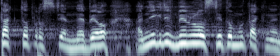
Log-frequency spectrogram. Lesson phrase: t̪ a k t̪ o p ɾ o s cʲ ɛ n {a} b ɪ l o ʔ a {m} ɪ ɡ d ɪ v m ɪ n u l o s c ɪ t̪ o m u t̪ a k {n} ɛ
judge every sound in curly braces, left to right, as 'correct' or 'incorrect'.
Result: incorrect: ɛ, incorrect: ɲ, correct

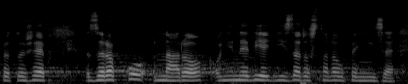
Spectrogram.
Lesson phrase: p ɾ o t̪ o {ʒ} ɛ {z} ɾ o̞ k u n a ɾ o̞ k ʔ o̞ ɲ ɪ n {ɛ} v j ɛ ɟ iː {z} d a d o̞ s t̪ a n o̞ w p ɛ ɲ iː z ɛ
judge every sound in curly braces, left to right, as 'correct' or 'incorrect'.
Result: correct, correct, correct, correct

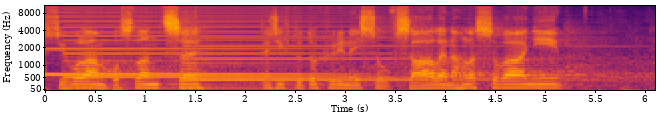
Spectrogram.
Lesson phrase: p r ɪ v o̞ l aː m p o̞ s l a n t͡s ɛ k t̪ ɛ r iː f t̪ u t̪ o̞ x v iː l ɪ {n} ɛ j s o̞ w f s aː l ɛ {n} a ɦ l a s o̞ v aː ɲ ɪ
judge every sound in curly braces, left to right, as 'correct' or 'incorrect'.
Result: correct, correct

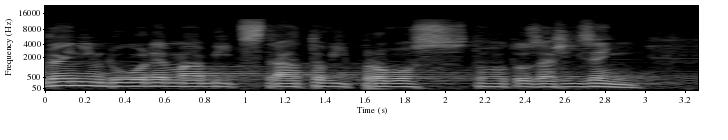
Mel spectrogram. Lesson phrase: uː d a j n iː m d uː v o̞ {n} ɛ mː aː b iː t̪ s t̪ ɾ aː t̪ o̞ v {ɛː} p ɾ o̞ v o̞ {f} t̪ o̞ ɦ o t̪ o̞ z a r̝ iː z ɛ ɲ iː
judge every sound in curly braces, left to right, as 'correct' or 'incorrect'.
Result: incorrect: d, incorrect: iː, incorrect: s

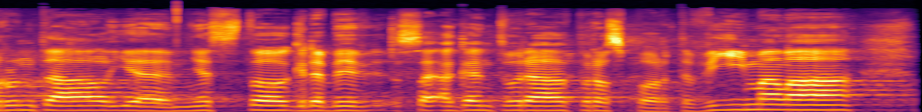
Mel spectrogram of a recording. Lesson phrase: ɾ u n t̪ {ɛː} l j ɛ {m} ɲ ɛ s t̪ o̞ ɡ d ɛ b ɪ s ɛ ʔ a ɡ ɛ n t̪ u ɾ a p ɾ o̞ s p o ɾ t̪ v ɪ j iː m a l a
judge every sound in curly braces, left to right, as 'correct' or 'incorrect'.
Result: incorrect: aː, correct

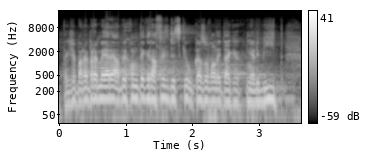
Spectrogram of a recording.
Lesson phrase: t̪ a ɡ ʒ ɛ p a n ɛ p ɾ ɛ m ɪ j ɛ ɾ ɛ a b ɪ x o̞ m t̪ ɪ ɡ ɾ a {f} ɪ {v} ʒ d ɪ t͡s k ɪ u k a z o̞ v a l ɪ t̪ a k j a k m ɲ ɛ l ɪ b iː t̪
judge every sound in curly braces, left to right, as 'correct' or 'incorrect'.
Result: correct, correct

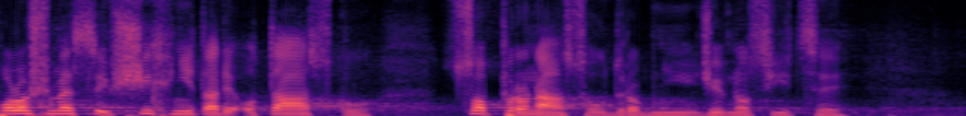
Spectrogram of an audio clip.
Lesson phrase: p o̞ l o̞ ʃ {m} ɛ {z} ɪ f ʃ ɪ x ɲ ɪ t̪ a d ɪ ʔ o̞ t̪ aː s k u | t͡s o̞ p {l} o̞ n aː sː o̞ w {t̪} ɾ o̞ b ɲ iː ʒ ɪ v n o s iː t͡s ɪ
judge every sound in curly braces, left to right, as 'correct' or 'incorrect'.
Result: correct, incorrect: s, incorrect: ɾ, incorrect: d̪

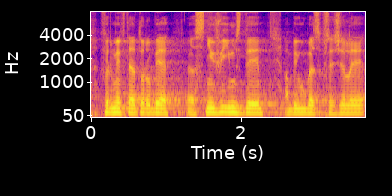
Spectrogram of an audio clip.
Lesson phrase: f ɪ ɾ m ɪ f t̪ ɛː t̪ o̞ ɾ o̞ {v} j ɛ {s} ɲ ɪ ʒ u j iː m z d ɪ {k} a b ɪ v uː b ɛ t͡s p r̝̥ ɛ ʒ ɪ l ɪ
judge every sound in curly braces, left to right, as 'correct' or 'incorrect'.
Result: incorrect: b, correct, incorrect: ʔ

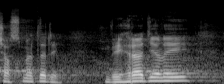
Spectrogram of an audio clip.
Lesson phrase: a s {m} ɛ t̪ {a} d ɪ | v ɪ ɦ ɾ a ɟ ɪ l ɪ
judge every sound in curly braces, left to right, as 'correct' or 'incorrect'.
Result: correct, incorrect: ɛ

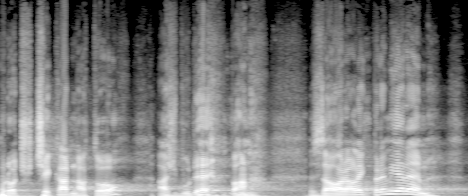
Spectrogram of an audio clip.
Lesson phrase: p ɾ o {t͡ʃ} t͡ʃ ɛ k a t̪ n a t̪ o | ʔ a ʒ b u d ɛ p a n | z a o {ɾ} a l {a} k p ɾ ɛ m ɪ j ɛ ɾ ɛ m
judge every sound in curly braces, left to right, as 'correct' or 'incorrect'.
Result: correct, correct, incorrect: ɛ

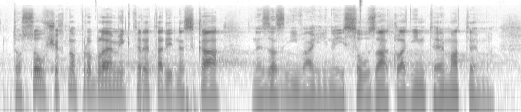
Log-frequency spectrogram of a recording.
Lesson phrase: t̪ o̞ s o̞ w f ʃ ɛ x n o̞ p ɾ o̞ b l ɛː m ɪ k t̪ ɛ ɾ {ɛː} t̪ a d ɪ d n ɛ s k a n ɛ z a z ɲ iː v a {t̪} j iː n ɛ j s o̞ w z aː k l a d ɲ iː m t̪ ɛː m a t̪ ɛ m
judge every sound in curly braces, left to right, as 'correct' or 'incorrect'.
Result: correct, incorrect: none

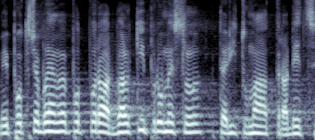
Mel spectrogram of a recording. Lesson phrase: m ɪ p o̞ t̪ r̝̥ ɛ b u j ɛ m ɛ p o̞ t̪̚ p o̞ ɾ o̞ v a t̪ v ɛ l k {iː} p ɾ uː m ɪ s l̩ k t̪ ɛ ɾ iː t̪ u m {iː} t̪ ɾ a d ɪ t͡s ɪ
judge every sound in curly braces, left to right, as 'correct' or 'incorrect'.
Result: correct, incorrect: aː

